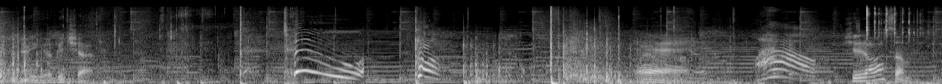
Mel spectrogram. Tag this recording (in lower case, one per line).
speech
music
firecracker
